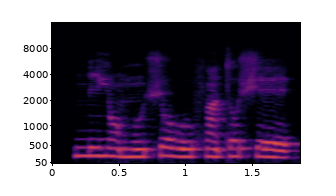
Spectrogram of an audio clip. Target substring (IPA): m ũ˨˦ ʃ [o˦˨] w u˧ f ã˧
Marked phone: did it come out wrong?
no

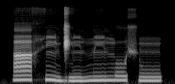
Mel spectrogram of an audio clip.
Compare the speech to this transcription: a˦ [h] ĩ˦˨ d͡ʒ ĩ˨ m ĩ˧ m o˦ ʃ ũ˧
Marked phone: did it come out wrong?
no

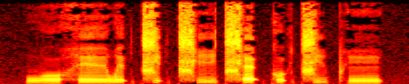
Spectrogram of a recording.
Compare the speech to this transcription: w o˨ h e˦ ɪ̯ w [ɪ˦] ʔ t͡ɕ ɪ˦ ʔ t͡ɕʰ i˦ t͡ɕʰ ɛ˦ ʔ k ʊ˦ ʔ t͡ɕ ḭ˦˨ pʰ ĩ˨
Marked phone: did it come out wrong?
no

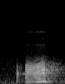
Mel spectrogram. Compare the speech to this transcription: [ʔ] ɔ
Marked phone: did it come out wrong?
no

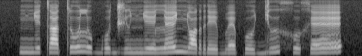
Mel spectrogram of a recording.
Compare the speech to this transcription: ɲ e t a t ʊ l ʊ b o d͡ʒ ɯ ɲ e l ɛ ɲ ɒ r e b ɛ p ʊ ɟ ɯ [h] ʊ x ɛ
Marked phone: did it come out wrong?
yes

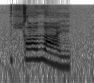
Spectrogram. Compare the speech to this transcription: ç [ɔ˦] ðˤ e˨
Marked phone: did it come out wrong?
no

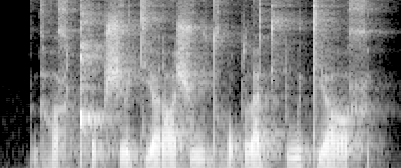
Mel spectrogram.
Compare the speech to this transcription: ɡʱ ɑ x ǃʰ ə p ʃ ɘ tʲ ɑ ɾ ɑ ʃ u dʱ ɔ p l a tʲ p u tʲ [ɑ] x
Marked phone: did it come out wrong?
no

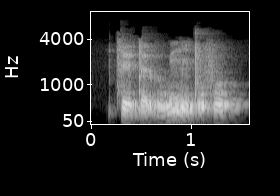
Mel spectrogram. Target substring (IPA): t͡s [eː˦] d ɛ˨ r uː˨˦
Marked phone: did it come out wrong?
yes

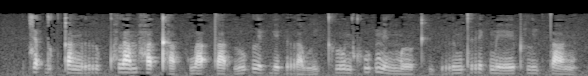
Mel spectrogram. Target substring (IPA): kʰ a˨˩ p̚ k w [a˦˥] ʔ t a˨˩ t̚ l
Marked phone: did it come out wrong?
no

